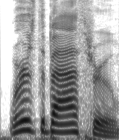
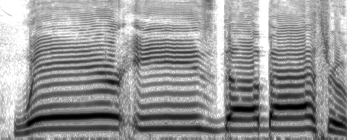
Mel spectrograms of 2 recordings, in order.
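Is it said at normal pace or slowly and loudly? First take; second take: normal pace; slowly, loudly. First: It is said at a normal pace and volume. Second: It is said slowly and loudly.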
